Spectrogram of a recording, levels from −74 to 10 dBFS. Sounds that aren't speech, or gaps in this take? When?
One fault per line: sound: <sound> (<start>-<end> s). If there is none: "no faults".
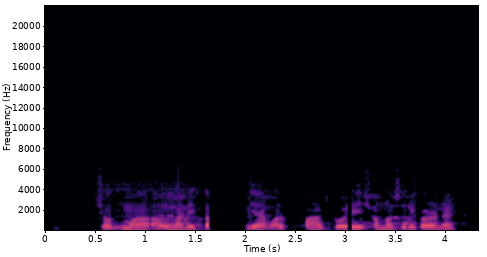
sound: dropout (3.0-3.1 s)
